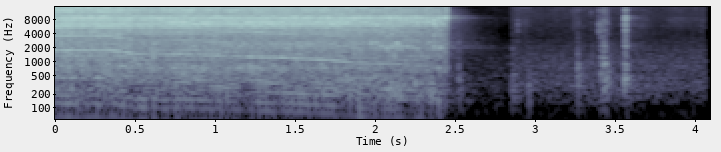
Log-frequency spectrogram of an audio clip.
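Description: A power driver tightens bumper cover screws on a 2011-2019 Ford Explorer, whirring loudly and steadily for about two and a half seconds. It stops abruptly, followed by a few quiet clicks and taps.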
